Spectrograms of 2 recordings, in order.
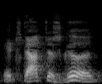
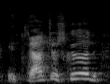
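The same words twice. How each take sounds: First: Said in the usual way. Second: Higher retake. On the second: Shown as a demonstration.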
